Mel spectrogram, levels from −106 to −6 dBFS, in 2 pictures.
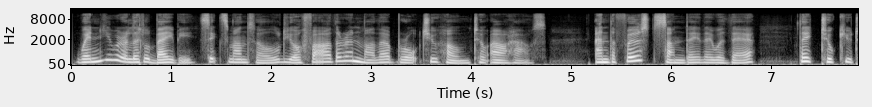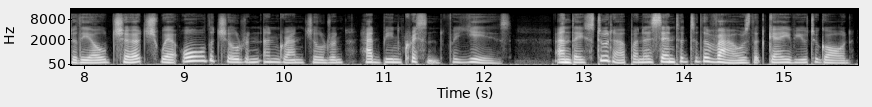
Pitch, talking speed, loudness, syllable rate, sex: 195 Hz, 220 wpm, -20 LUFS, 5.4 syllables/s, female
